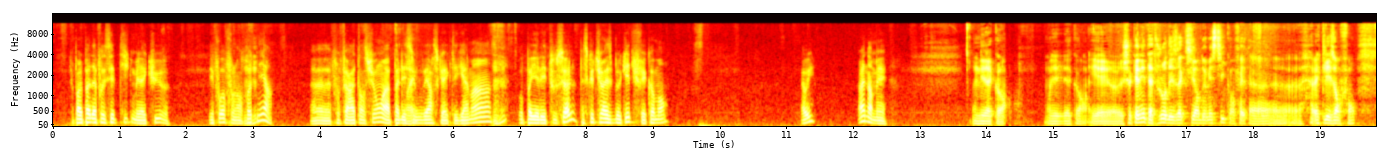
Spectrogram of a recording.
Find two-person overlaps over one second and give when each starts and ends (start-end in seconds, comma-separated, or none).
none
